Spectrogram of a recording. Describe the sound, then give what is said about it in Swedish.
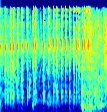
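Water sloshes in a small goldfish bowl, a quick run of light rhythmic splashes that swells into a fuller, louder slosh near the end, with no voices. “Och det skvalpar.”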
